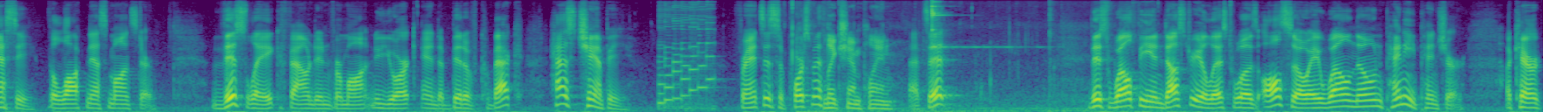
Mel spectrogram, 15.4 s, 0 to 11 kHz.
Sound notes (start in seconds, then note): 6.6 ring-in sound; 9.3 ding sound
